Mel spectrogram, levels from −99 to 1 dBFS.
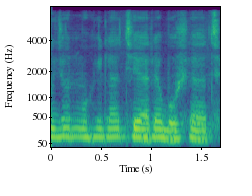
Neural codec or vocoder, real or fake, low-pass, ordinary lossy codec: vocoder, 24 kHz, 100 mel bands, Vocos; fake; 7.2 kHz; AAC, 48 kbps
